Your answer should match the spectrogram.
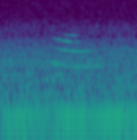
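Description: A cat gives one short, faint meow with a rising-falling tone over a low, steady background hum, and no one speaks.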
